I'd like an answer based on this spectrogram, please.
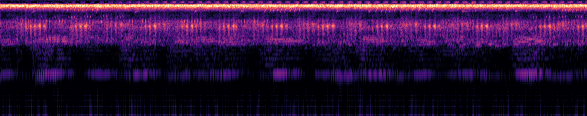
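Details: Many frogs croaking together as they call for rain, the rhythmic pulsed calls overlapping without pause, with a constant shrill high tone in the background.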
